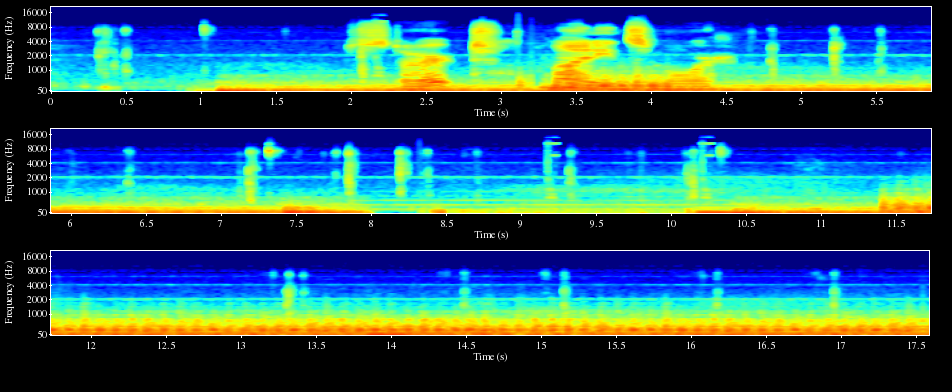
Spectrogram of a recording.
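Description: A mining drill grinds steadily through rock, with a loud rumble.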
